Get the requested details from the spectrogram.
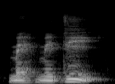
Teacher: an important point about proper names the consonant mutation rule where the last unvoiced consonant changed to their voice counterparts when a suffix that begins in a vowel is attached to the word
